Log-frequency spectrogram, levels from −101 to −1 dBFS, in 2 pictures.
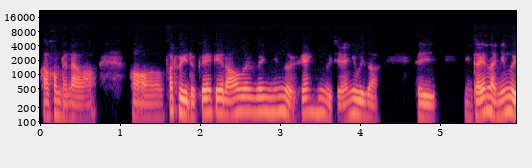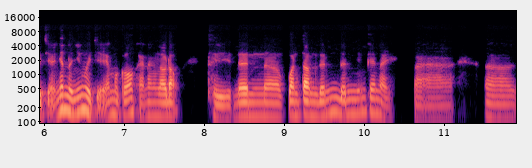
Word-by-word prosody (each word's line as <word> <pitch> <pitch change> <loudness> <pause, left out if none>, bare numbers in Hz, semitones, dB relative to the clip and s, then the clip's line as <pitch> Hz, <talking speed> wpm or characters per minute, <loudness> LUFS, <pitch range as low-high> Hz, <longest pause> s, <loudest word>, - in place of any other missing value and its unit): Họ 130 - 0
không 140 +1 -3
thể 120 - -4
nào 120 -2 0
họ 115 +1 -6 0.4
họ 120 - -2
phát 170 - +3
huy 155 -3 +6
được 125 -2 -3
cái 155 0 +4
cái 155 0 +5
đó 145 +3 +2
với 165 0 +2
với 165 0 +1
những 165 +1 -3
người - - 0
khác, 155 - +3
những 155 -2 -5
người 120 - -4
trẻ 115 +3 -3
như 150 0 0
bây 135 -2 +2
giờ. 120 -3 -4 0.5
Thì 120 -2 +1 0.4
mình 125 -2 -14
thấy 140 +4 +5
là 175 - +4
những 145 +6 0
người 145 - +7
trẻ, - - -2
nhất 185 - +4
là 160 - +5
những 165 +5 +1
người 155 -6 +4
trẻ - - -2
mà 140 - -3
có 140 +4 +2
khả 135 -7 -5
năng 130 +1 -6
lao 125 - +4
động 130 0 +3 0.4
thì 115 -1 -1
nên, 130 +1 +2
ơ, 125 -1 0
quan 135 -1 +2
tâm 135 -2 +5
đến 150 +5 -2
đến 145 0 -2
những 155 +2 -7
cái 160 -2 -1
này 125 -8 -4 0.3
và, - - -5 0.8
ờ, 115 -1 -7
135 Hz, 265 wpm, -27 LUFS, 120-155 Hz, 0.8 s, người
